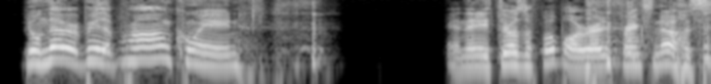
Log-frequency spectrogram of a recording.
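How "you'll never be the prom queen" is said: high-pitched yelling. During his attack in the game, a character yells at Frank, yelling. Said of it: "He's yelling at Frank".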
